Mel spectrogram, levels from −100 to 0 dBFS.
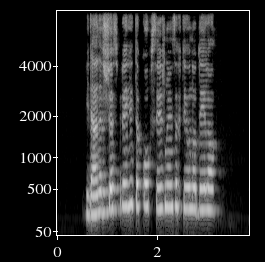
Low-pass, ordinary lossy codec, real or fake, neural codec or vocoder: none; none; fake; codec, 16 kHz, 16 kbps, FreqCodec, smaller model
